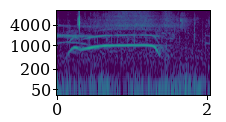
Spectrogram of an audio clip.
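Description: A person whistling from the sideline in celebration of a try, one long note that slides up, holds for about a second and drops off, with a second fainter whistle above it.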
